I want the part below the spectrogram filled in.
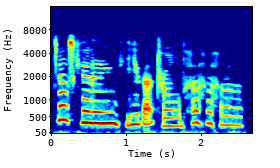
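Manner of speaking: high, loud teasing just kidding; lightly voiced prankster gloat; imagined troll gloating. Imagined chatter revealing the troll, high teasing. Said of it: "she'd be like".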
